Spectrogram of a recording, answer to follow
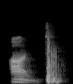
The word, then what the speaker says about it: aren't: And let me tell you one thing, that the pronunciation of are not's short form aren't, इसकी जो short form है aren't है, इसको पढ़ा aren't जाएगा, यानी कि r को जो है आपने shortly pronounce करना है। aren't इसको नहीं पढ़ना, ठीक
